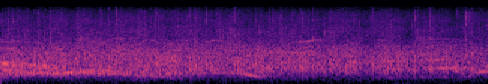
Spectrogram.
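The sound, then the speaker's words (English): An audience claps steadily, a dense, bright wash of many hands that holds at an even, fairly loud level for the full few seconds without pause. “Okay, you applaud, but I think it is wrong for CBS to make me bleep that.”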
